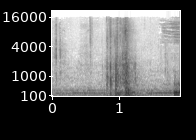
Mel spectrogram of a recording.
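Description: A fridge door is pulled open, making a short burst of rustling, rattling noise midway through, with a steady low hum running underneath the whole time.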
